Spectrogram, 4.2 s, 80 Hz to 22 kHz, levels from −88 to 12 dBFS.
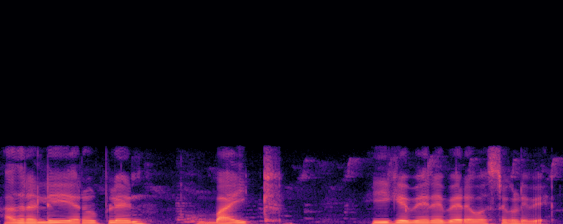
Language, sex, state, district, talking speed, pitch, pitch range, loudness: Kannada, male, Karnataka, Koppal, 100 wpm, 145 Hz, 135-150 Hz, -18 LUFS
